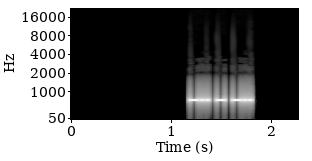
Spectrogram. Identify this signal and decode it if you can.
Morse code, heard as a keyed tone, about 46 wpm, 700 Hz. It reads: DTD
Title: Three Challenging Letter-Number Combinations 45wpm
